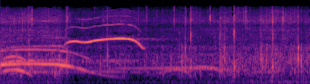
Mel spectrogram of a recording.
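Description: Audience whooping and cheering, several rising-and-falling calls overlapping in the first second, with scattered clapping.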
